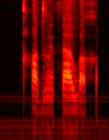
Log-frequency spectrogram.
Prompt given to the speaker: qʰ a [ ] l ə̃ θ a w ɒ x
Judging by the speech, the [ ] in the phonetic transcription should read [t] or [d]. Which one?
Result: d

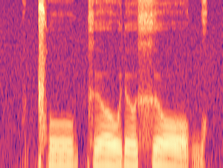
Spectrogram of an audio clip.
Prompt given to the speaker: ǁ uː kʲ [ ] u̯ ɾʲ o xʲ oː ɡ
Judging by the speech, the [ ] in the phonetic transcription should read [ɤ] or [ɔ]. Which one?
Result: ɤ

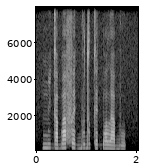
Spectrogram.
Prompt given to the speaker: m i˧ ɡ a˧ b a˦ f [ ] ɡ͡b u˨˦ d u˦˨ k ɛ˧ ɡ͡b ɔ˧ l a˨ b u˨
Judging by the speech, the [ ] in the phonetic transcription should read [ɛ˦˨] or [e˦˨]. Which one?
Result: ɛ˦˨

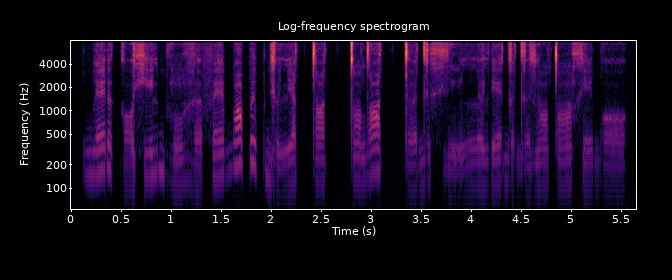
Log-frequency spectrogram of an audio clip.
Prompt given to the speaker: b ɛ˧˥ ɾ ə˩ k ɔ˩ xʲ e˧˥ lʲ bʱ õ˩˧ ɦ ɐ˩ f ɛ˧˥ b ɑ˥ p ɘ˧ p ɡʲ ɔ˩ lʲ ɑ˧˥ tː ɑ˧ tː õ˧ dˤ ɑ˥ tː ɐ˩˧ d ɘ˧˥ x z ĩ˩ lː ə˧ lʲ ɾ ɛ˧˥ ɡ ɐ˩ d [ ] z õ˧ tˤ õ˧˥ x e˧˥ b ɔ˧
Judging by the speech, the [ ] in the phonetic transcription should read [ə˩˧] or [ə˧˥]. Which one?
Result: ə˩˧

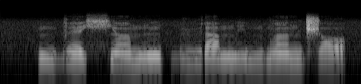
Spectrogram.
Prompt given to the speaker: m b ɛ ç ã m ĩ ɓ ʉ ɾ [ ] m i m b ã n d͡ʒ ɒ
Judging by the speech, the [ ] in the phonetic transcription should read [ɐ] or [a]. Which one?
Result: a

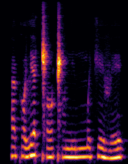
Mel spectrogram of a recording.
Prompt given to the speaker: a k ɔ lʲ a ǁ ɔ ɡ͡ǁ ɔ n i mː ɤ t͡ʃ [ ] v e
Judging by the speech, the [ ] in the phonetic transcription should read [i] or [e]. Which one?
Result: e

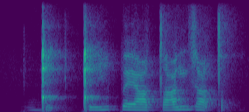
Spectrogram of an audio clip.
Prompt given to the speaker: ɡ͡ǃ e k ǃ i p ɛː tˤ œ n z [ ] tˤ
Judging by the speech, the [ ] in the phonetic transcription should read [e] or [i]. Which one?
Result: i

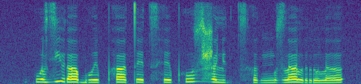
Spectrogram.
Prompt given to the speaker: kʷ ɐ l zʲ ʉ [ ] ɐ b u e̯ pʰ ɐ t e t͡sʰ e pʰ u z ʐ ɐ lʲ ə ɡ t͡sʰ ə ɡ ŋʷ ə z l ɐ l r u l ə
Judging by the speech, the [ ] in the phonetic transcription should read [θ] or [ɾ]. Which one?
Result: ɾ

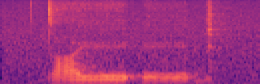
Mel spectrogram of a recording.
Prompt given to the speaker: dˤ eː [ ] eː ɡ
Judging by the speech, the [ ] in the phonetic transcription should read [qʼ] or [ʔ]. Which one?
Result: ʔ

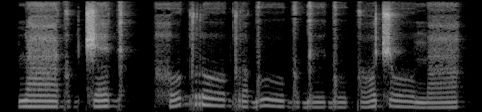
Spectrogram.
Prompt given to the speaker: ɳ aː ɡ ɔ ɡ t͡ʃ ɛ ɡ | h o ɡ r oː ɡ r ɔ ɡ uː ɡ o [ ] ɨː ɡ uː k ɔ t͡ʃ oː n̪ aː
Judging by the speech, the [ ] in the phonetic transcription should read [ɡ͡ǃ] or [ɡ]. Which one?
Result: ɡ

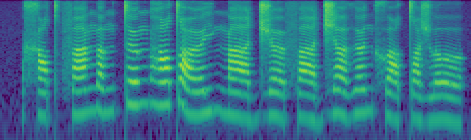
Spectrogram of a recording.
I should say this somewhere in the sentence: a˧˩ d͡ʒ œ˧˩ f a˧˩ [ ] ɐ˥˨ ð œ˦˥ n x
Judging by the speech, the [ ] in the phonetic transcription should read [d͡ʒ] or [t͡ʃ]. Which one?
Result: d͡ʒ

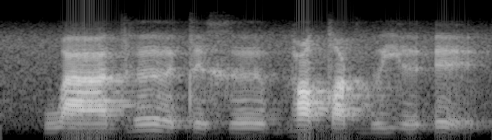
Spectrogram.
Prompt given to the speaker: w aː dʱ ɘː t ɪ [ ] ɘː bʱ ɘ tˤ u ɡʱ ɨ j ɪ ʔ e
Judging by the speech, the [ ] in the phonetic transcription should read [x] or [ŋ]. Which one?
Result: x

